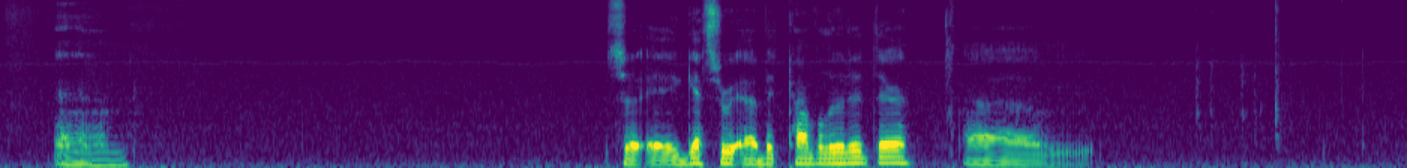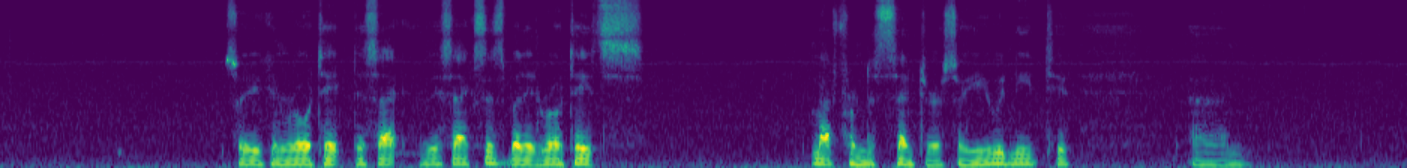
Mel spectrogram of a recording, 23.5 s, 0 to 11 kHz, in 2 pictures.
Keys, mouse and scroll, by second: 3.8-12.3 drag, 13.1-19.8 drag.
